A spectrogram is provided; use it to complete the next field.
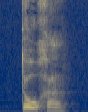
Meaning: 1. a toga, an outer garment worn by Roman patrician men 2. a gown worn by academics, Christian priests or ministers, and certain members of the legal profession
- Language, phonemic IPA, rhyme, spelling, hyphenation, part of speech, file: Dutch, /ˈtoː.ɣaː/, -oːɣaː, toga, to‧ga, noun, Nl-toga.ogg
